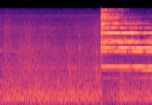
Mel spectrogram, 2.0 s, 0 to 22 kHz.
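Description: A bell struck once about 1.3 seconds in, then ringing on with several steady high tones; before it, only faint room hiss.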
